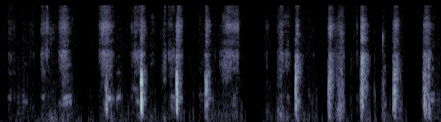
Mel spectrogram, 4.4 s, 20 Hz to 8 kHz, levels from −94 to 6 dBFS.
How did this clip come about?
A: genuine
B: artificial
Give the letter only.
A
